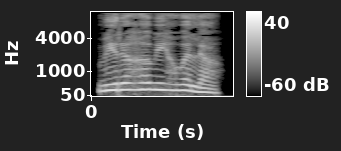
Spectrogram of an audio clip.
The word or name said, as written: ವಿರಹವಿಹ್ವಲೆ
